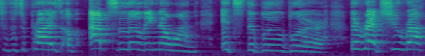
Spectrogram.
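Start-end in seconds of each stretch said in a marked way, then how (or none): none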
